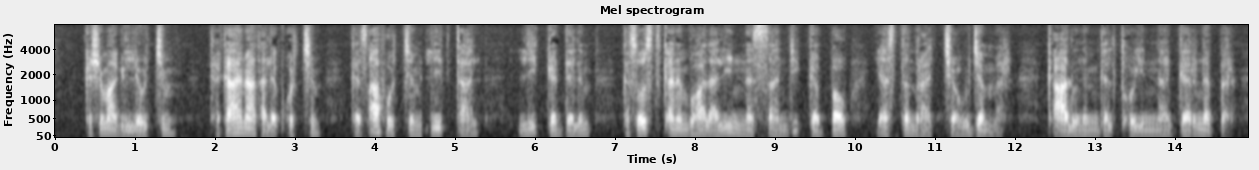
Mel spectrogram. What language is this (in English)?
Amharic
